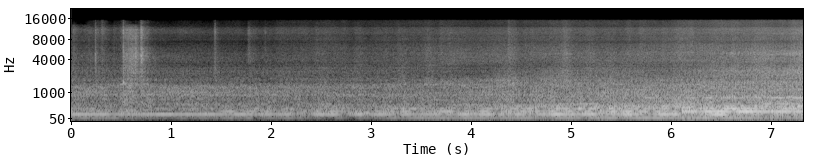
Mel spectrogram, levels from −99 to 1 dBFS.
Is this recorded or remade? remade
